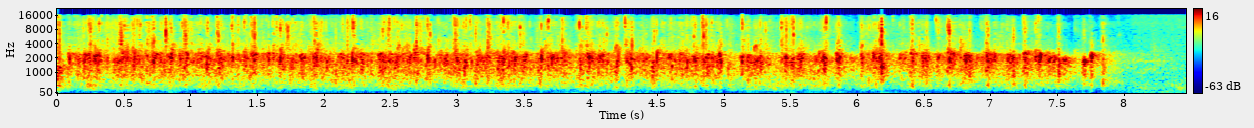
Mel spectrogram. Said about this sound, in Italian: Perché se noi oggi siamo qua e possiamo votare per alzata di mano o alle urne, quindi il voto è un diritto e un dovere, lo dobbiamo a loro. Quindi un applauso.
